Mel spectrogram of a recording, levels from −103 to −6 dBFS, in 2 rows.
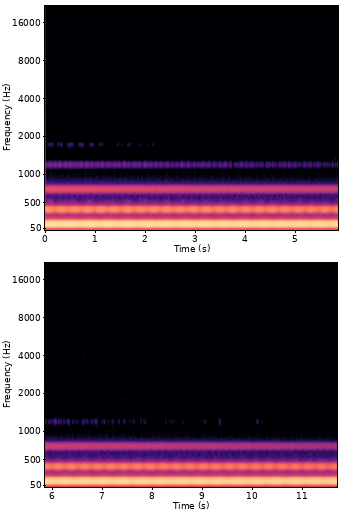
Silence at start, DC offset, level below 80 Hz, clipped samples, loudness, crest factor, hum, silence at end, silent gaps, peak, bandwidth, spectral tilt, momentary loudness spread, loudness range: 0 s; under 0.1%; -62 dBFS; under 0.1%; -18 LUFS; 6 dB; none; 0 s; none; -10 dBFS; 0.8 kHz; -20.5 dB/octave; 3 LU; 2 LU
